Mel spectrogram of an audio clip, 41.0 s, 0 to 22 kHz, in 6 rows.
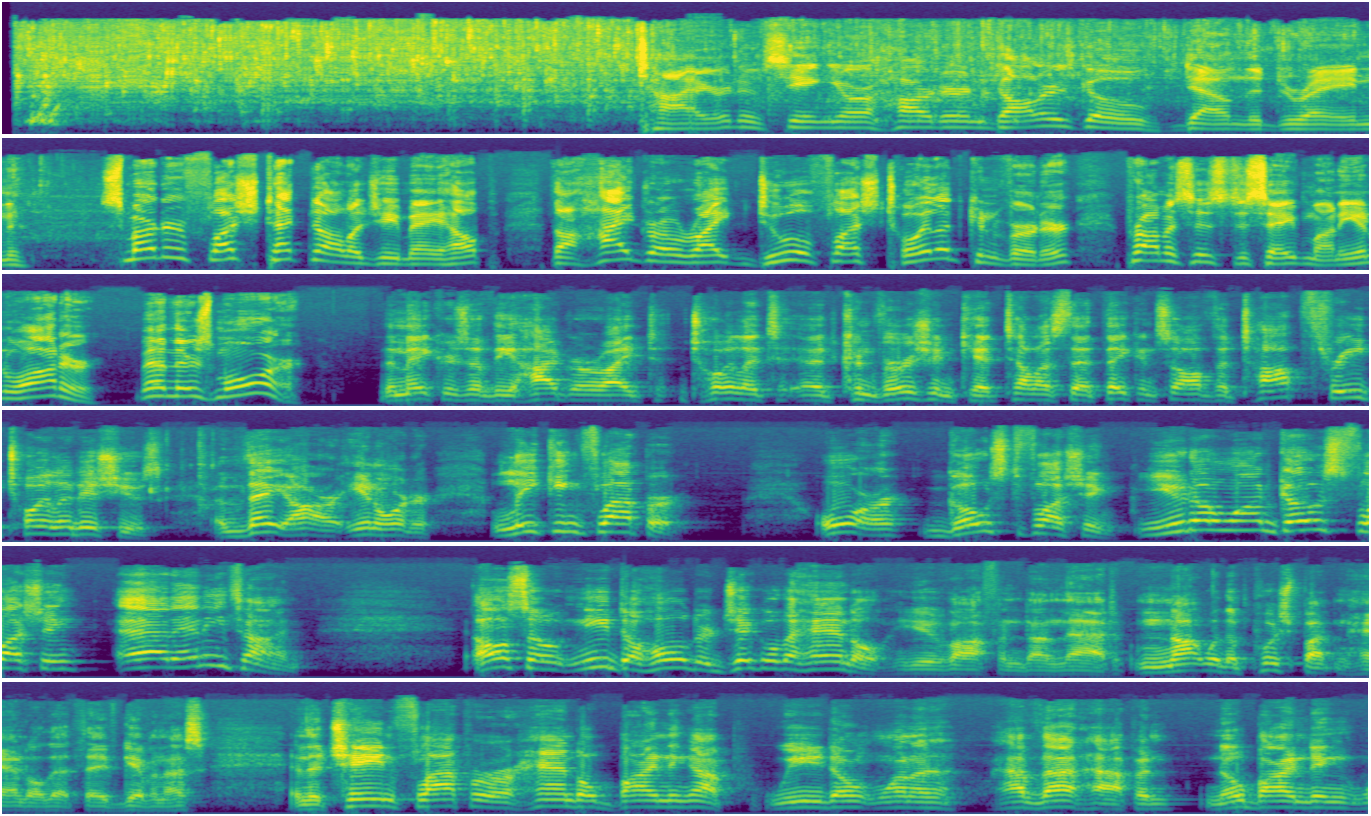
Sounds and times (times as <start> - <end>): Toilet flush: 0.0 - 7.5
Speech: 3.2 - 24.0, 24.6 - 28.9, 29.7 - 41.0.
